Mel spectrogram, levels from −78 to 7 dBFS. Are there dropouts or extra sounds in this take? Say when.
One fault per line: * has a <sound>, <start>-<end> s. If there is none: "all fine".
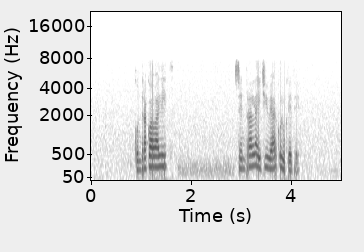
all fine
